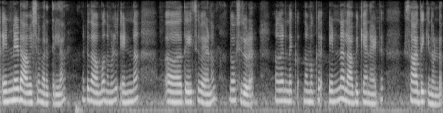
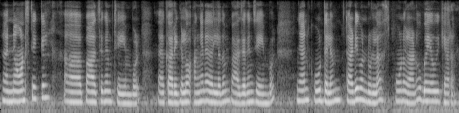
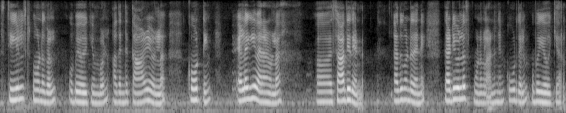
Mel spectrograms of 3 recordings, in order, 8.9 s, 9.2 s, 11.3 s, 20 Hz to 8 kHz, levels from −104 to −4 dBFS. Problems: low volume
